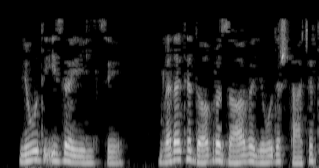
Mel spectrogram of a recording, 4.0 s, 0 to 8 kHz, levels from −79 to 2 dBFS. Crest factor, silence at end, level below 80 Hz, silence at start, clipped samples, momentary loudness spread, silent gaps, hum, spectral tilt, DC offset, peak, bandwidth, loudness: 16 dB; 0.05 s; -50 dBFS; 0.25 s; under 0.1%; 9 LU; none; none; -11.5 dB/octave; under 0.1%; -6 dBFS; 5.8 kHz; -22 LUFS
